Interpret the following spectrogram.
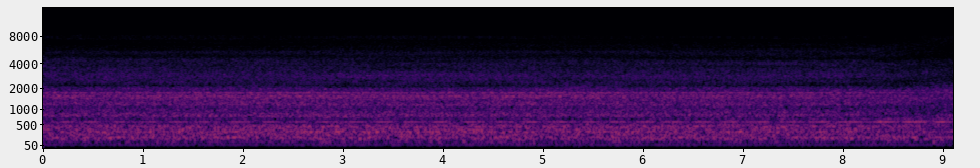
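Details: IBM/Lenovo ThinkCentre desktop computer (trash-picked): smooth steady airy fan rush with faint constant hum, no rattles or pitch swings; fan sounds healthy.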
